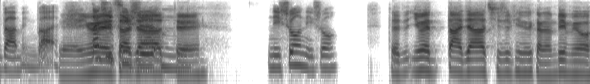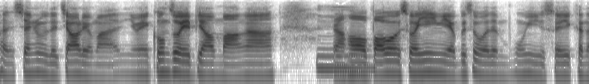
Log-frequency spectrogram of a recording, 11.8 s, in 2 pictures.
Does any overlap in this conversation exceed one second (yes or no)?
yes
